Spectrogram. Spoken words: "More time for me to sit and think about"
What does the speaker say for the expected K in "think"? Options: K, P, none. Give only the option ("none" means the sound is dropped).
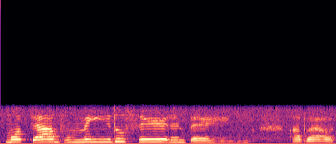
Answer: none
